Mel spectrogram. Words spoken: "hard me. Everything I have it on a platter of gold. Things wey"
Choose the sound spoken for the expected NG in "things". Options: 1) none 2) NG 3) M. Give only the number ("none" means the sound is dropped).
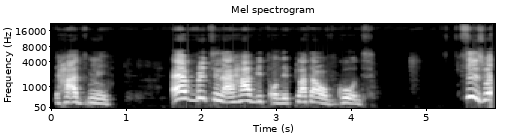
1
